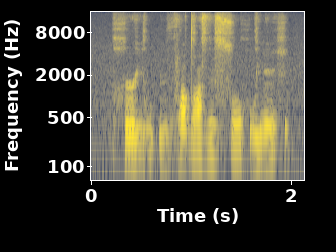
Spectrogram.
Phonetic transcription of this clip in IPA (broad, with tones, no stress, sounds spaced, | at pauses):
x ə˞˧˥˧ j u˨ ʔ ʉ˨˥ v ɨ˧˥˧ dˤ e˨ z ɨ˨˩˦ z s o˨˥ x u˨ j ẽ˧˥˧ x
